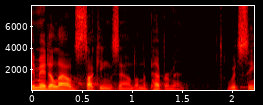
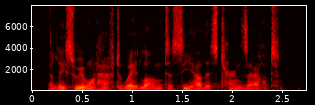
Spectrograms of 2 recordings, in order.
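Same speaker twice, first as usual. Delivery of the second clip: plain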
